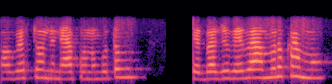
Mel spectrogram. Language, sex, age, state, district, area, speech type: Odia, female, 45-60, Odisha, Angul, rural, conversation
